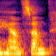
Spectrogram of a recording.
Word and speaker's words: handsome: a tough one because we don't really hear the d in handsome and we also we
